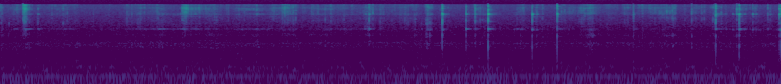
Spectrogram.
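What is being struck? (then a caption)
Ceramic coffee mug. A medium ceramic coffee mug with a sunflower print and a green glazed interior, hollow and apparently empty, is held in both hands and tapped with fingertips and nails. Quiet, sharp clinking ticks with very short ring scatter across the clip over a steady low hum.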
